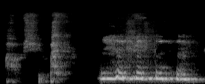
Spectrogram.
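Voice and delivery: embarrassed giggle through the words; laughing. Real, not acted. Forgets a word, laughs at herself.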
